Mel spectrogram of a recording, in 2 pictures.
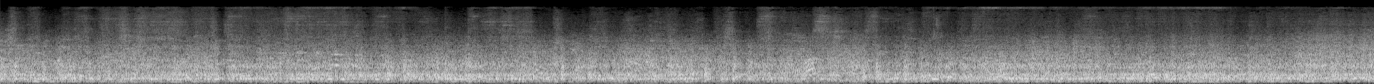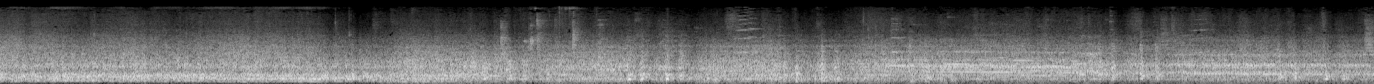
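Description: Running sound of a JR East E217-series electric train with a Mitsubishi IGBT-VVVF inverter: a steady rumble of wheels on rail with clickety-clack. From about twenty seconds in, a whine from the inverter and traction motors rises above the rumble, its pitch falling slowly.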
